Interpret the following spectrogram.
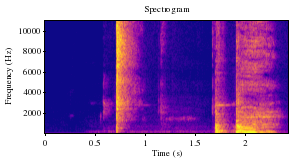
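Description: A single sharp pop about two-thirds of a second in, dying away quickly, followed near the end by a louder, rougher burst of noise.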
